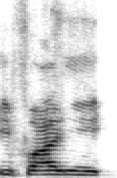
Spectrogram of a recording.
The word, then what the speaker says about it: Ifeanyi: And I keep on writing, just say Tiffany without a T. If you would have said Tiffany without a T, it would be Ifeanyi.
